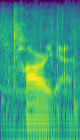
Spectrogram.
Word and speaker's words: Tarja: Tarja, not Tarja. Nice and chill. Need to stock up on The these. J is silent.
